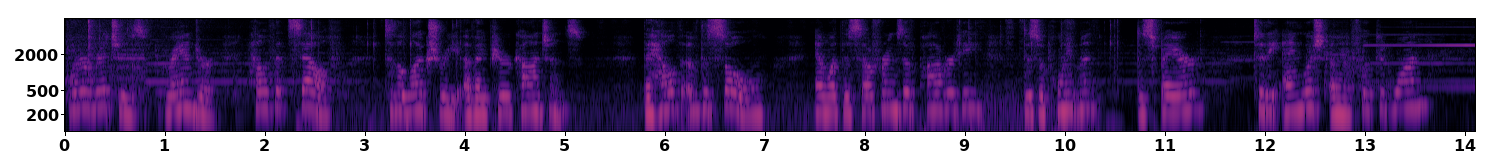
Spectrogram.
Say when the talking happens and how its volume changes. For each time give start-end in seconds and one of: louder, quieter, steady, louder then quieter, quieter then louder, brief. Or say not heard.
0.0-13.7 steady.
